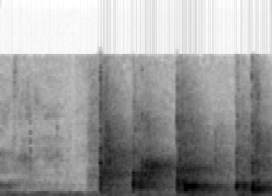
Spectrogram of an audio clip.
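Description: Applause in a large chamber, starting a little under a second in.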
